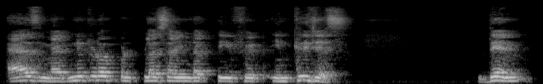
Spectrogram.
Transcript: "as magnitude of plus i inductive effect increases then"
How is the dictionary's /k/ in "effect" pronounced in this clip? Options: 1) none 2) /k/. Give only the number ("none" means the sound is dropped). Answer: 1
